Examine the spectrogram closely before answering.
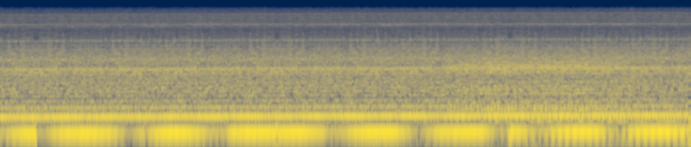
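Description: Tyres roll steadily on a paved road.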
